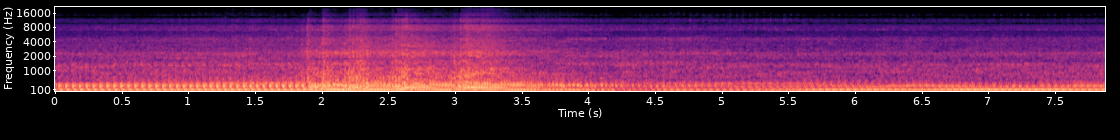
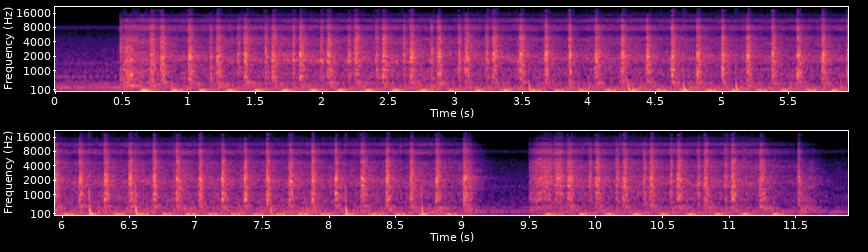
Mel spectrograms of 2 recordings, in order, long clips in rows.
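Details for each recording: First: 1993 Honda 300EX ATV single cylinder, running after revival work: it thumps along, blips sharply twice to a higher pitch, then settles back to a steady idle; normal running and revving. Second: 1993 Honda 300EX ATV, choke on, fuel from tank: fast, even cranking about eight seconds, pause, more cranking, never fires; later ran without the tank on fuel in the bowl, so owner suspects the dirty tank.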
